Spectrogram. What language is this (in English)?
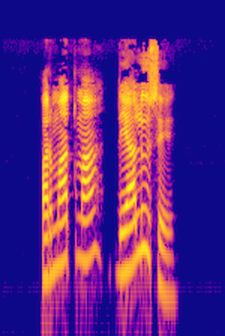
Wadiyara Koli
